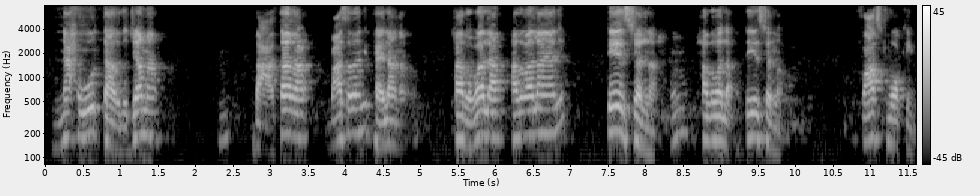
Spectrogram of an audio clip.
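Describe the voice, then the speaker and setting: A man's voice: high-pitched, a bit bright. A man teaching Arabic grammar in a casual lesson, reading words aloud and explaining them in with English terms mixed in, sometimes thinking aloud.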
